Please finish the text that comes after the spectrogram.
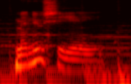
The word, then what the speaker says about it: minutiae: How do you pronounce it? Minutiae.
